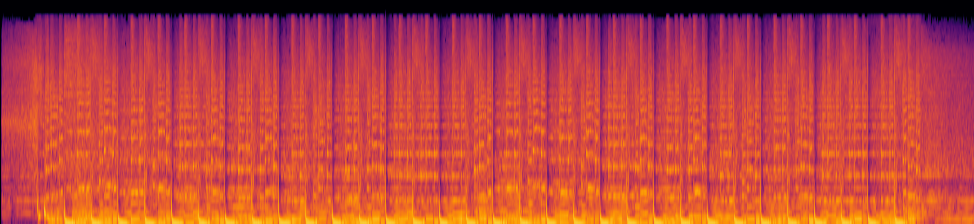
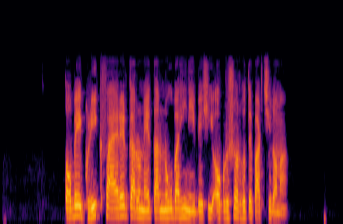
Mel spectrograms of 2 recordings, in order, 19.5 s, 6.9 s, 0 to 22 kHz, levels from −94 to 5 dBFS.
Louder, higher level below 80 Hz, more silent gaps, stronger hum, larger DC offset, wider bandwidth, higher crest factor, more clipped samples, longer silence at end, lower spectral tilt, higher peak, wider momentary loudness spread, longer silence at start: about the same, -14 LUFS vs -16 LUFS; first, -16 dBFS vs -58 dBFS; neither; neither; neither; first, 16.5 kHz vs 7.4 kHz; about the same, 12 dB vs 16 dB; neither; second, 0 s vs 1.15 s; second, -4 dB/octave vs -7 dB/octave; about the same, 0 dBFS vs -2 dBFS; second, 2 LU vs 6 LU; second, 0.05 s vs 1.3 s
